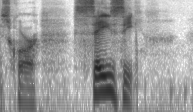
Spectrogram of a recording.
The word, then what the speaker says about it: Scorsese: more of a Martin sesi movie now I get it some people pronounce it as Martin score sey let's go quiet on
